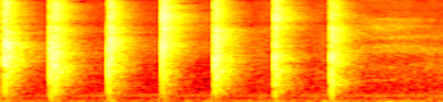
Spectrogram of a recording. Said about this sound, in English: So let's give him a round of applause, folks.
